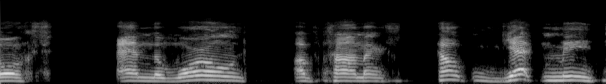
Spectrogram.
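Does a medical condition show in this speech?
Yes: cerebral palsy; about a year after a stroke.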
